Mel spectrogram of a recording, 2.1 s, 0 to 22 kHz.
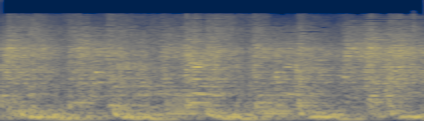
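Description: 1990s flashback electronic dance music played loud over a DJ's sound system, with a steady bass-drum beat about two beats a second.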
